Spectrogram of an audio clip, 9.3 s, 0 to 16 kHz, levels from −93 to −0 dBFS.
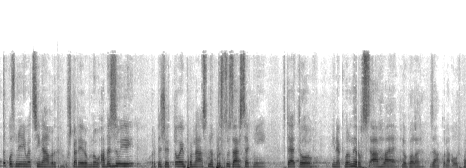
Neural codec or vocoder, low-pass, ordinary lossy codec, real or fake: codec, 24 kHz, 1.5 kbps, HILCodec; 10.8 kHz; AAC, 48 kbps; fake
